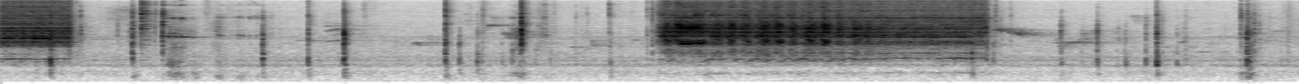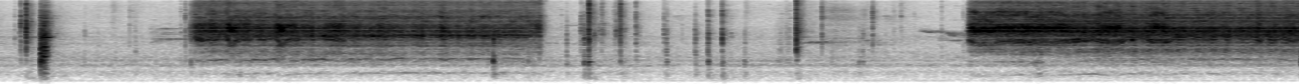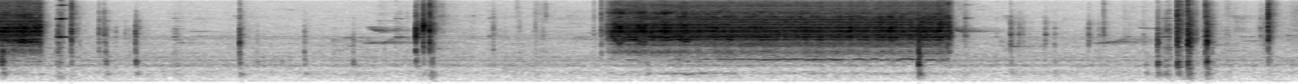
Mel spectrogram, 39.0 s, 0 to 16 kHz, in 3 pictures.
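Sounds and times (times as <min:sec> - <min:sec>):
cordless power driver running: 0:06.5 - 0:09.9, 0:14.9 - 0:18.5, 0:22.7 - 0:26.5, 0:32.0 - 0:35.6
clicks and clatter of parts: 0:13.2 - 0:13.6, 0:34.2 - 0:38.8.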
